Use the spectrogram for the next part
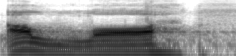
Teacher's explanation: في الآية التي تليها الله لفظ الجلالة، إذا ابتدأنا به نبتدأ به بهمزة قطع مفتوحة، فنقول الله. لام لفظ الجلالة هنا مغلظة، تفخم ويفخم الألف بعدها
